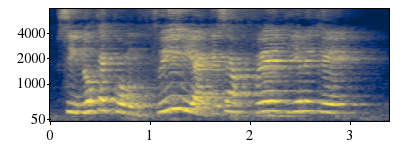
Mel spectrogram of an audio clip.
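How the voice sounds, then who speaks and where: Man, bible study speaker, emphatic and repetitive, high voice, heard far off in a roomy hall. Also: slow. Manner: emphatic, repeats phrases, often turns to the pastor. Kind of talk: preachy teaching. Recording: echoey room, far from the mic.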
